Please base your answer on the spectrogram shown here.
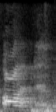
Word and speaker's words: one: और इसका नेम इसको प्रोनाउंस करते हैं हम ONE ऑन, 1 नहीं ONE ऑन, this is ONE ऑन, 1 नहीं पढ़ते हैं दीदी आप अभी ONE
